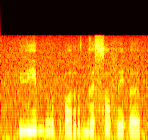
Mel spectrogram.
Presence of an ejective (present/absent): present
